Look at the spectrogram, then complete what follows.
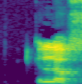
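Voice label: "kelos", Malay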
